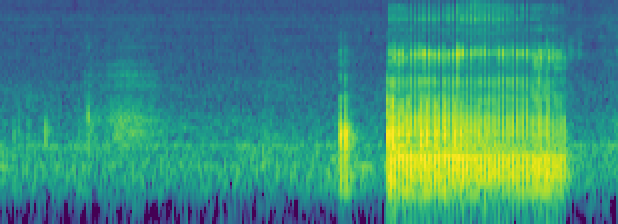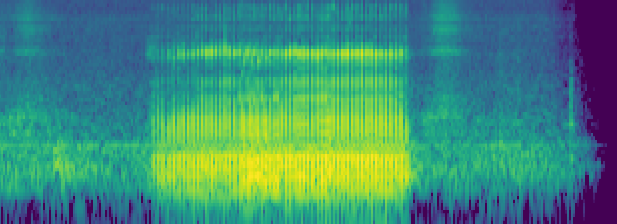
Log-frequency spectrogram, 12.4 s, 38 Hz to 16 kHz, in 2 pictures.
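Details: Sleeping British Bulldog Juanito, 9 years old, gives two loud raspy snores indoors, one at about 4 to 5.7 seconds and another at 7.7 to 10 seconds, separated by near-silent pauses.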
